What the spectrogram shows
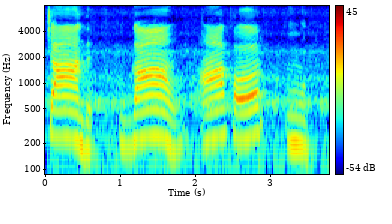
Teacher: अनुनासिक का बिंदु वर्ण के ऊपर लगाया जाता है, जिसे अनुनासिक कहते हैं। अनुनासिक वाले वर्णों के उच्चारण में हवा नाक और मुंह दोनों से बाहर निकलती है।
